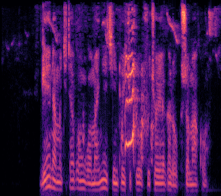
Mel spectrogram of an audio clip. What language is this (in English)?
Ganda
